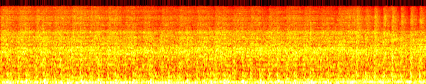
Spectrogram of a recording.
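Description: Live rock band playing loud and without a break: electric guitars, bass guitar and drum kit.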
